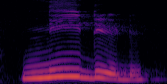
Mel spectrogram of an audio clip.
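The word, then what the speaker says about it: needed: अब यहाँ पर ये जो डबल ई है ना, इसको हम बड़ी ई के रूप में पढ़ रहे हैं, बड़ी ई के रूप में। नीडिड, क्या हो गया ये, नीडिड, और एन का न बन गया।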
